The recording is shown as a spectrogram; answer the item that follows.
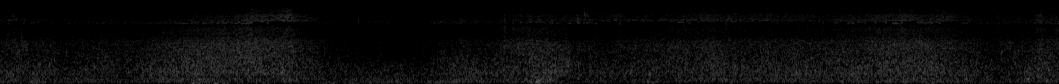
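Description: Faint, soft rush of small waves washing onto a sandy shore, swelling and easing slowly.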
